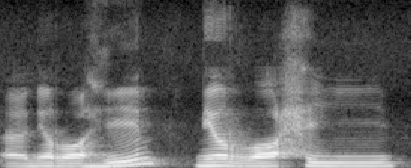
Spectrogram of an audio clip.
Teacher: him dilembutkan lagi angin ha-nya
